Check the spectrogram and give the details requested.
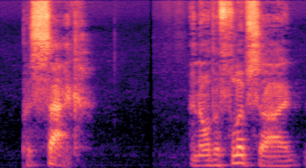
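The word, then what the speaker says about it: פסח: And in the lexicon, the Strong's pronunciation is Pesach. Pesach.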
